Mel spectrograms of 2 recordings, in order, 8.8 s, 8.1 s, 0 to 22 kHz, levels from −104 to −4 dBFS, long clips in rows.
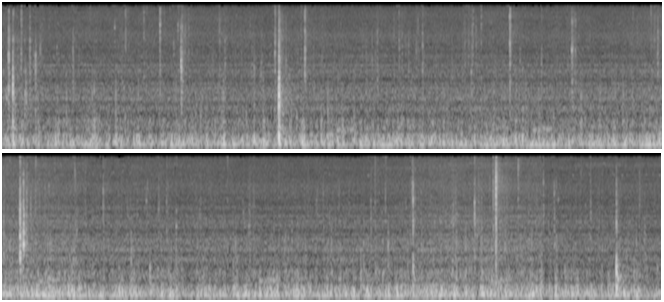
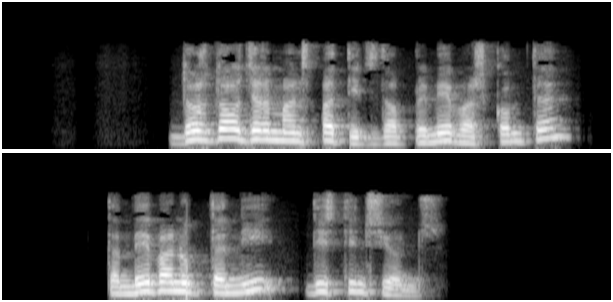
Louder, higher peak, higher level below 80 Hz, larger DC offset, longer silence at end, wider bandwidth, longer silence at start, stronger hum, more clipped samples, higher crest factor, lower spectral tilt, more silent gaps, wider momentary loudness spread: second, -34 LUFS vs -19 LUFS; about the same, 0 dBFS vs -2 dBFS; about the same, -52 dBFS vs -56 dBFS; neither; second, 0 s vs 1.2 s; first, over 20 kHz vs 8.2 kHz; second, 0 s vs 1.15 s; neither; neither; first, 34 dB vs 18 dB; second, -3.5 dB/octave vs -6.5 dB/octave; second, none vs 3.93-4.76 s; about the same, 9 LU vs 11 LU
